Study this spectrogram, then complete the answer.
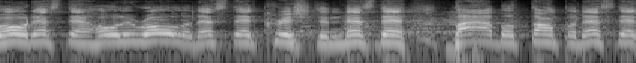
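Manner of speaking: normal talking voice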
